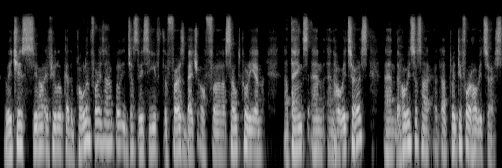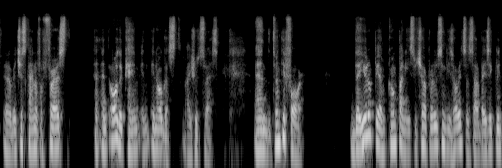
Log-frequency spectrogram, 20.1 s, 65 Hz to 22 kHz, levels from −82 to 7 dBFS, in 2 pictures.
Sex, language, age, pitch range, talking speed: male, English, 50-69, 115-135 Hz, 185 wpm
